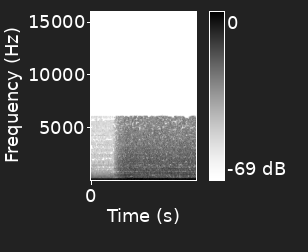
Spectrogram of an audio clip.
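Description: Steady mains hum with hiss on a telephone line; the hiss grows louder about half a second in.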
